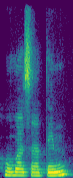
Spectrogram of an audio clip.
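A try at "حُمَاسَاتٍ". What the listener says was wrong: थोड़ा सा स्ट्रेच करें. स्ट्रेच्ड नेजल साउंड होता है इसका.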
